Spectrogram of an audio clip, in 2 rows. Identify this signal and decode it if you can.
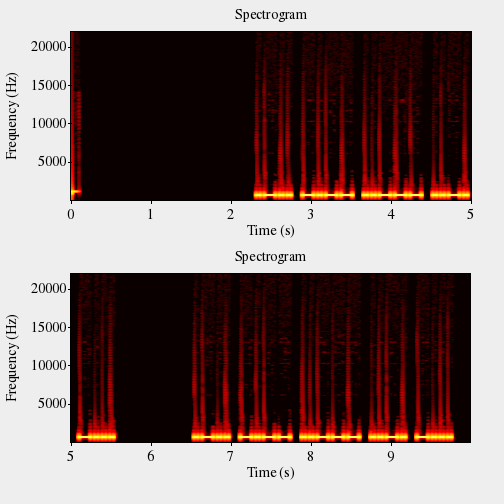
Morse code, heard as a keyed tone, about 25 wpm, 700 Hz. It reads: LY2FB LY2FB
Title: DXCC-100 Call Signs - 5 Characters - Repeated 2x - 25wpm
